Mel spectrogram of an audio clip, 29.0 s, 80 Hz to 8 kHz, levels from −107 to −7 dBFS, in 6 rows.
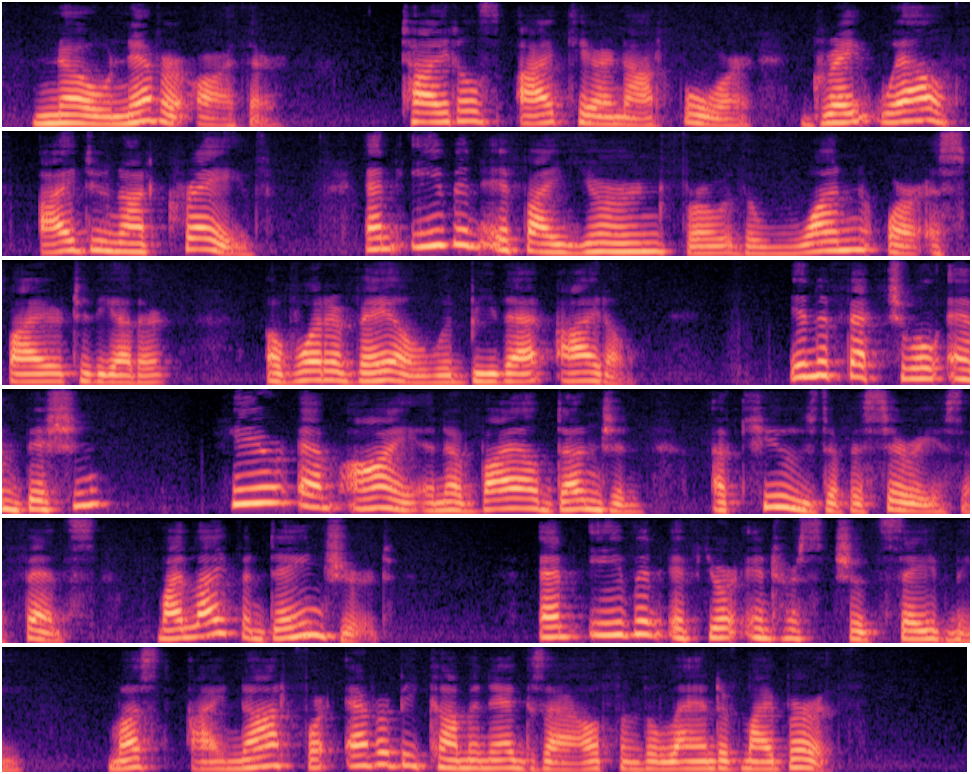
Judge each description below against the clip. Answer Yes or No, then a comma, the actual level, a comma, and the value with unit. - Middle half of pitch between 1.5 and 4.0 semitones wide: No, average, 4.9 semitones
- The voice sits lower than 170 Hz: No, high, 195 Hz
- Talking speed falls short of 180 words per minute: Yes, average, 140 wpm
